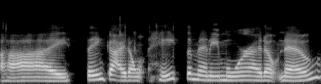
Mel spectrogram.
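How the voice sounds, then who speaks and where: Recorded with a dry, close sound and no echo, a woman speaks with an American accent. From South Philadelphia, then 30 years in US South. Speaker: live stream panelist. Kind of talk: casual chat.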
